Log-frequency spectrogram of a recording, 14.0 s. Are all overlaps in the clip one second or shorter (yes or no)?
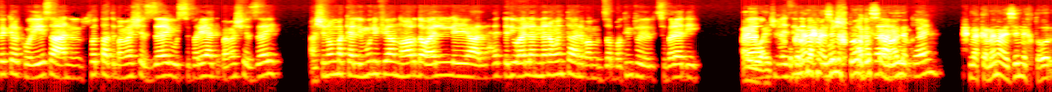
no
